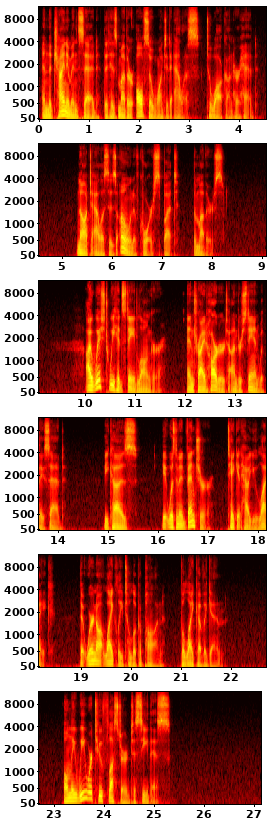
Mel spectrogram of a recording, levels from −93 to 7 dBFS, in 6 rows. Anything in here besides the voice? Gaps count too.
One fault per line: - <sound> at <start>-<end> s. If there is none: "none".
none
